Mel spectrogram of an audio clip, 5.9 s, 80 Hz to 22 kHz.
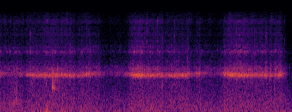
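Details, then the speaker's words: Gunki FV 300 spinning fishing reel, about four to five years old, before disassembly and cleaning: a thin, scratchy whirr swells and fades with each handle turn over rough grinding. The reel sounds horrible; after cleaning and reassembly the noise was gone. "ça marche nickel donc ça c'est un moulinet qui avait encore quatre cinq ans après ses frères john key et il faisait un bruit vraiment à bout de enfin verte ouest menu horrible"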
